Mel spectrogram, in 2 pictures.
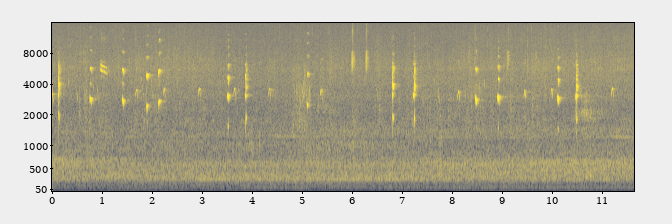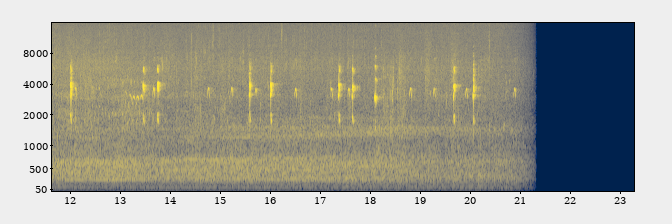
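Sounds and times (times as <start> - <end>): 
water rail calling: 0.0 - 21.0.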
